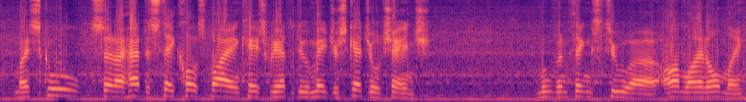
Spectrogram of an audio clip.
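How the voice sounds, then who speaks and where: At a moderate pace, a man speaks with very wide pitch swings over light background noise. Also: dry sound with no echo. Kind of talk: casual vlog chat. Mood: sad, then wry humor. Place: motorbike. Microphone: helmet.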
